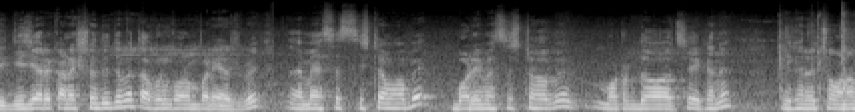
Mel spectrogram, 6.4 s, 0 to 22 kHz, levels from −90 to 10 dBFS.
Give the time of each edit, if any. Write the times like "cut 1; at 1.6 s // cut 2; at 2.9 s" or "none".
cut 1; at 2.1 s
